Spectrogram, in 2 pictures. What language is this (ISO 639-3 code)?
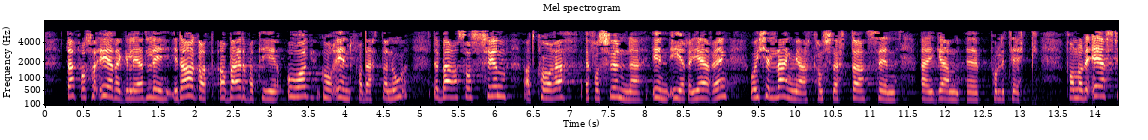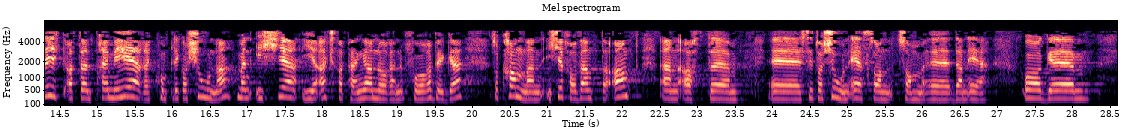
nno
